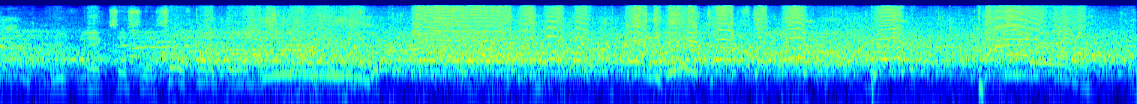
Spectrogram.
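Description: A large crowd cheers and shouts loudly throughout.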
